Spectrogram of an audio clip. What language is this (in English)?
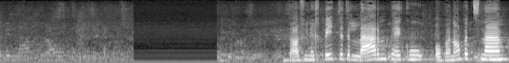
Swiss German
